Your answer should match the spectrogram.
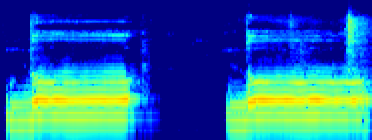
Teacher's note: في الواو هناك ارتفاع لأقصى اللسان مع انضمام الشفتين إخواني الكرام مع بقاء الفرجة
